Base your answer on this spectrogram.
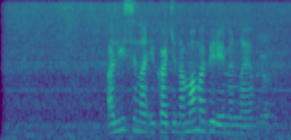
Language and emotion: Russian, neutral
